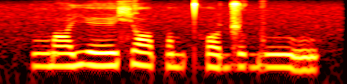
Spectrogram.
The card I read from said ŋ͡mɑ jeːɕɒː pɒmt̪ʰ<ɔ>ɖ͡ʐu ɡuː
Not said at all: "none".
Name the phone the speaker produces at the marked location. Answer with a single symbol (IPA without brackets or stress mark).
ɔ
